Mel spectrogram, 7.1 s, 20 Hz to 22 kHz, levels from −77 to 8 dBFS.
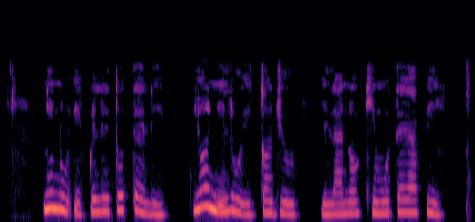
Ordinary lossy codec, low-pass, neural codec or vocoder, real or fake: none; 7.2 kHz; none; real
